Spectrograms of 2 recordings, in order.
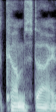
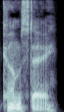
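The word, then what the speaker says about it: come stai: It's come sty not come stay.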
